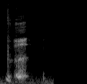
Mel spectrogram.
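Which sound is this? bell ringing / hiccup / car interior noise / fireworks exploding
hiccup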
